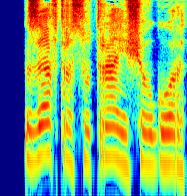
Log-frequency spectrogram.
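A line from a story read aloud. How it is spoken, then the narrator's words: Grumbled. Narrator (Russian): проворчал Игорь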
